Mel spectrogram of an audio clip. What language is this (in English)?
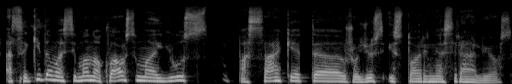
Lithuanian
